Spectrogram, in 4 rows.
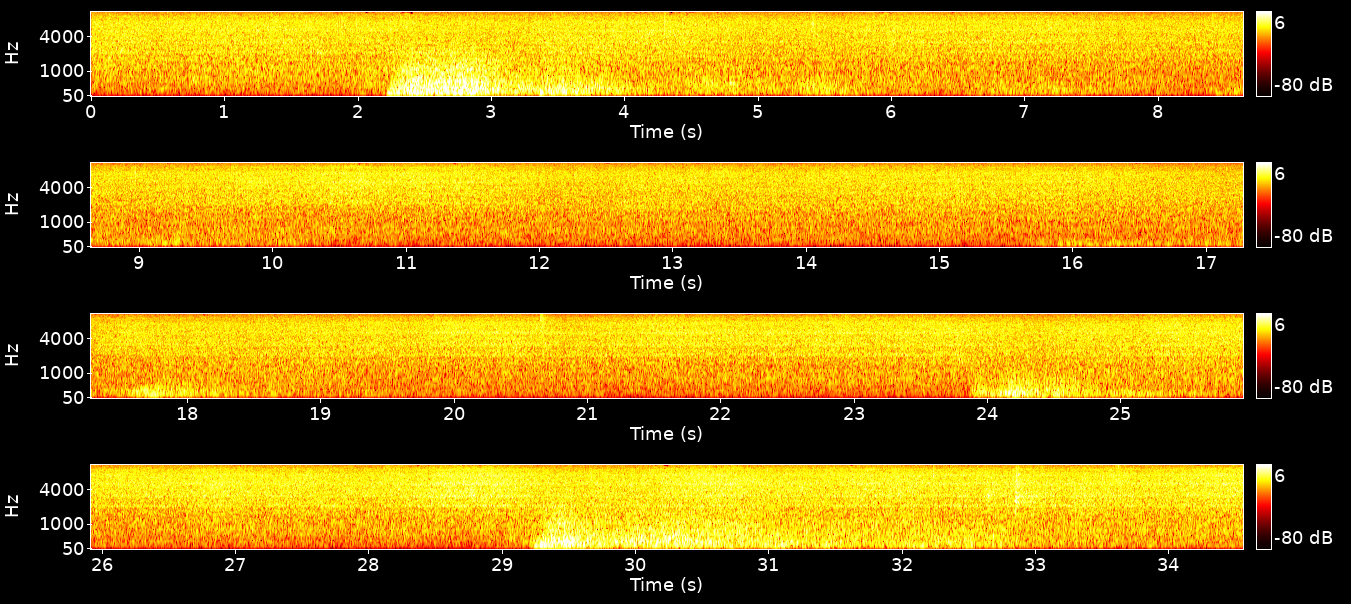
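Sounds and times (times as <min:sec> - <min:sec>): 
thunderstorm in Bangkok: 0:02.1 - 0:10.2, 0:15.7 - 0:19.8, 0:23.9 - 0:26.0, 0:29.0 - 0:34.5.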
